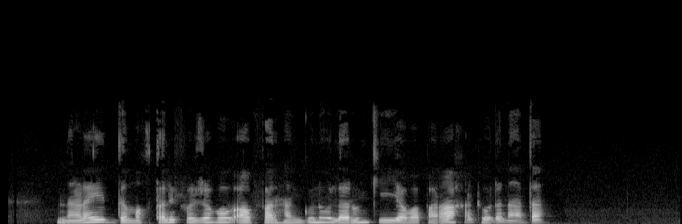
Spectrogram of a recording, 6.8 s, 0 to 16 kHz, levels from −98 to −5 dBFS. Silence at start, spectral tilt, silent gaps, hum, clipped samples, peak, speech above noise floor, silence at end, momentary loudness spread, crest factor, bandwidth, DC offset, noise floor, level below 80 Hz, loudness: 0.55 s; -9 dB/octave; none; none; under 0.1%; -10 dBFS; 44 dB; 1.4 s; 7 LU; 22 dB; 8.2 kHz; under 0.1%; -74 dBFS; -74 dBFS; -31 LUFS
